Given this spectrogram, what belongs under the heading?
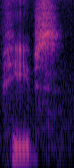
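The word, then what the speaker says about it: Pepys: entry after a concert Samuel peeps I think that's pronounced peeps uh wrote that the sound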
